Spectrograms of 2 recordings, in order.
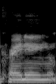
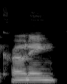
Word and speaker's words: Kroening: my name is craining my last name is pronounced craning even though it looks like croning I I started out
